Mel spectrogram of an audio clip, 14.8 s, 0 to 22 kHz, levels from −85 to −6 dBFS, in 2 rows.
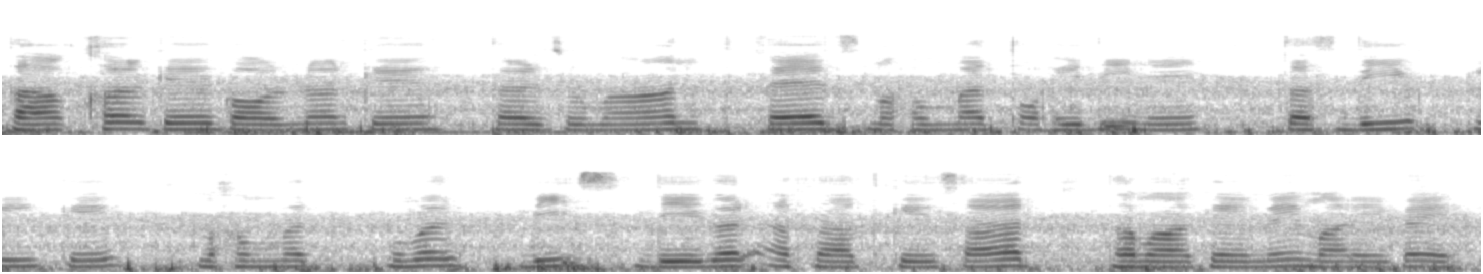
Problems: constant background noise, low volume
